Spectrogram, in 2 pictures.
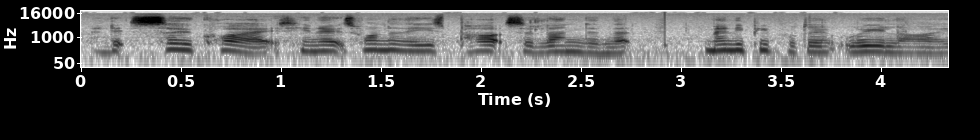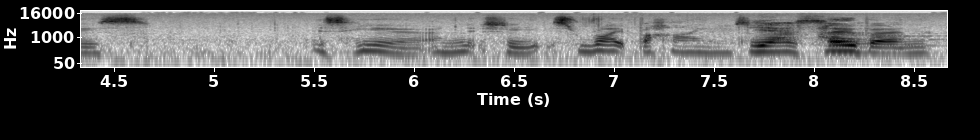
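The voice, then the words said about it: Whispering softly. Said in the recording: “I don't know why I'm whispering, but I feel it.”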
